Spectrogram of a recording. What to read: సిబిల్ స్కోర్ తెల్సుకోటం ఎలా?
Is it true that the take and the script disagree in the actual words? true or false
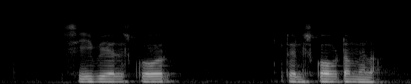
false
